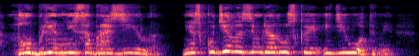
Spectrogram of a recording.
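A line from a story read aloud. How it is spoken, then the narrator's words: Woman's whispered reply. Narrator (Russian): шептала в ответ чудо-тетенька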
